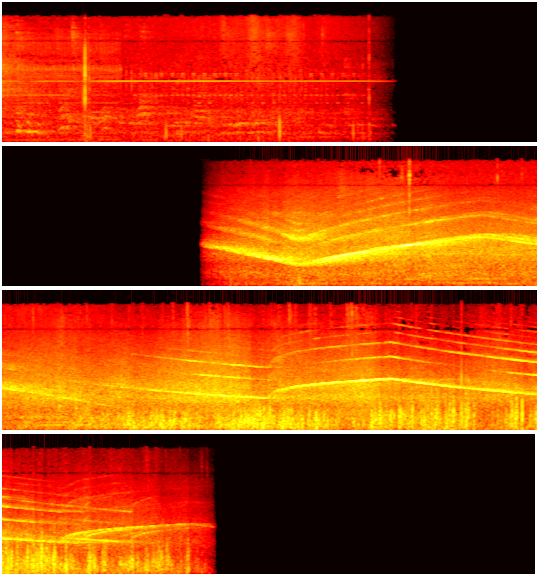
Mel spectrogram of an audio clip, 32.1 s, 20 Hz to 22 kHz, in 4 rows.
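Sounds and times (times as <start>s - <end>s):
second rising siren tone: 11.1s - 27.3s
siren wailing: 11.1s - 27.3s.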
